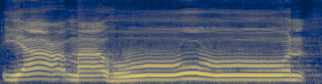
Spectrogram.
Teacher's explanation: যদি আমরা এখন ওয়াকফ করি তাহলে আমরা এখানে 3 আলিফ টান দিব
